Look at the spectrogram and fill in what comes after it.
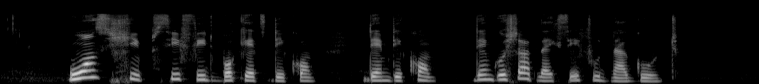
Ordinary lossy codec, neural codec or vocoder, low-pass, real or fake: none; none; 10.8 kHz; real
